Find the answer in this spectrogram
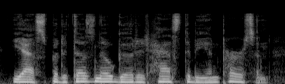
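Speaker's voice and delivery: ordinary delivery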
